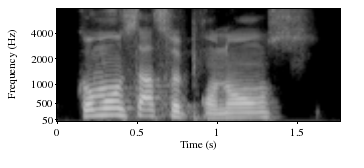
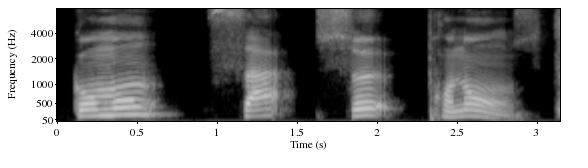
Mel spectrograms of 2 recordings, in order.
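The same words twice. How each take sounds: First: Measured pace, words linked; joined-up model. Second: Very slow, higher, words set apart. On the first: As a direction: say the whole French phrase smoothly for learners. Teacher repeats the phrase joined up. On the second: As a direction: model each French word separately for beginners. Teacher models a new French phrase. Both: Shown as a demonstration.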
